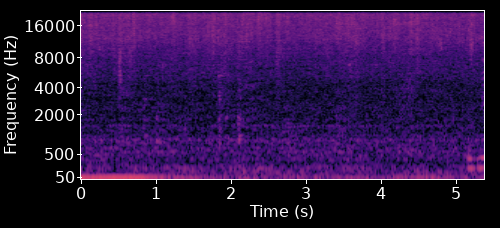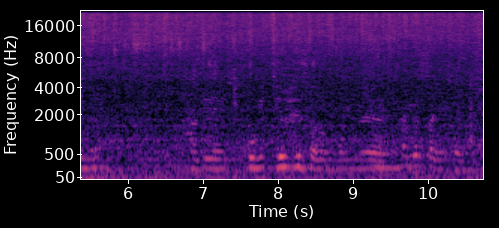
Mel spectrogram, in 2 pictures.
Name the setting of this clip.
restaurant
